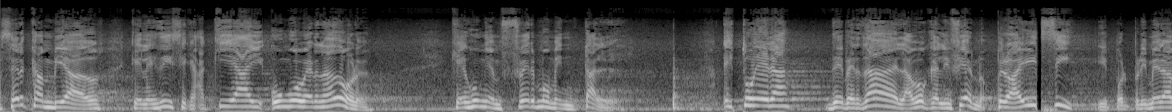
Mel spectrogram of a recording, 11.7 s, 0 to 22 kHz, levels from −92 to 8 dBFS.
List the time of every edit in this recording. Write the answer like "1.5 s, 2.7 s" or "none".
7.2 s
